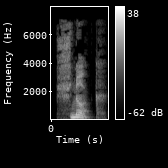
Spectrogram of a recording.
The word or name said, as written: schnook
